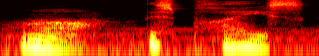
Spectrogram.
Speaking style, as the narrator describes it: I murmur to no one

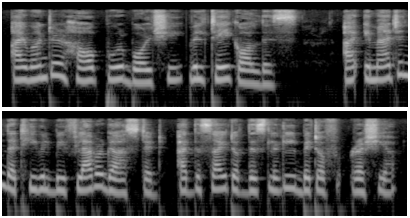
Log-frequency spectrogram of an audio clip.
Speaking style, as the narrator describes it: said my boy in a low voice

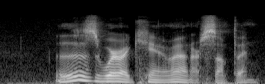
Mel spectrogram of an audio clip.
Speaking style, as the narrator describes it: I groaned

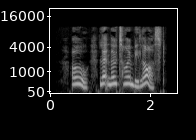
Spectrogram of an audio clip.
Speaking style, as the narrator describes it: cried I

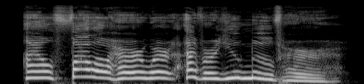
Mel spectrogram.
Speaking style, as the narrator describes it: in a high-pitched voice, fairly trembling with rage, he screamed out

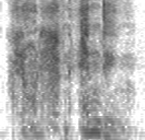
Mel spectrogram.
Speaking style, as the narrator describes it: whispered apologetically, keeping his voice down

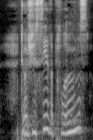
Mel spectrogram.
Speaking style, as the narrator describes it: Was whispered among the crowd

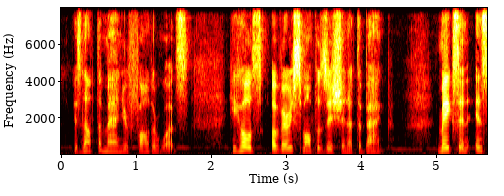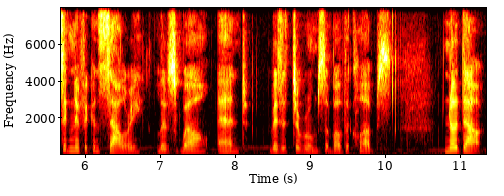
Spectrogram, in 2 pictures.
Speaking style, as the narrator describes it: said Satan coldly

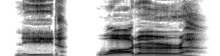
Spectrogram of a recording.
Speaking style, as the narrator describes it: croaked, his big mouth open and panting like a sweaty dog

